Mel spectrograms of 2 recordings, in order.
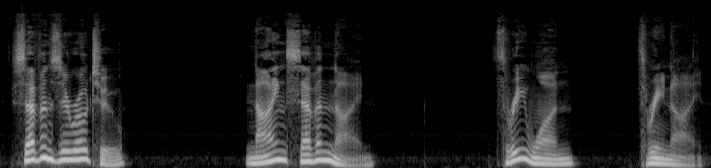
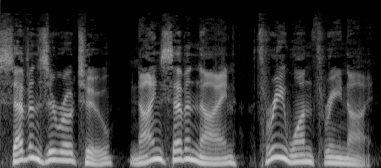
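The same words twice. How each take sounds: First: The number is read more slowly. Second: The number is read at normal speed.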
